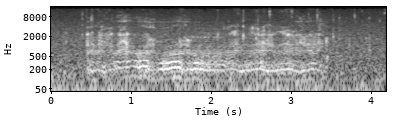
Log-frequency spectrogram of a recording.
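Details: Domestic cat vocalizing with its mouth full of cat treats, a sound compared to "yum yum yum": a continuous low, wavering, growly hum over about three seconds, rising and dipping slightly, mixed with crunchy chewing noises.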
